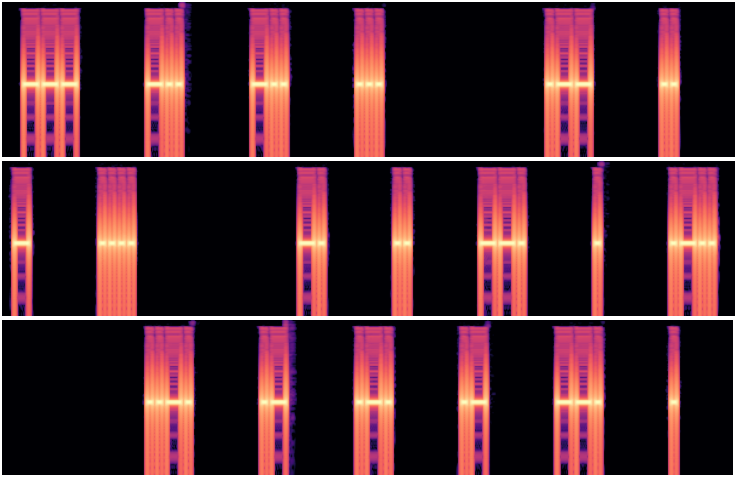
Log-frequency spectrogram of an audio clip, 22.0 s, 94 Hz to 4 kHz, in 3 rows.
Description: Morse code, heard as a keyed tone, about 25 wpm, spaced as for 10 wpm, 550 Hz. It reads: ODDS WITH NIGEL FARAGE
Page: news headlines in morse code at 10 wpm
